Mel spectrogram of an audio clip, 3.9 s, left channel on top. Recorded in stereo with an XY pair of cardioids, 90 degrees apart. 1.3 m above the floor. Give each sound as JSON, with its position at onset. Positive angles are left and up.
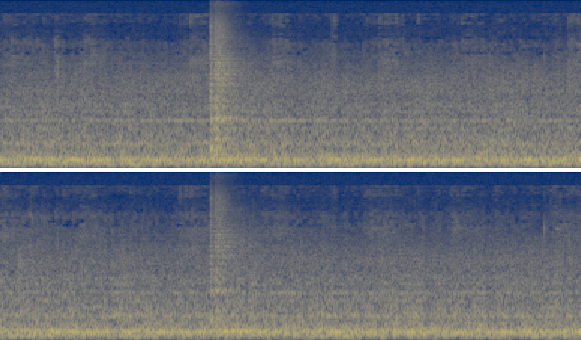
{"t": 1.4, "sound": "a snare drum", "azimuth_deg": 70, "distance_m": 2.5}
